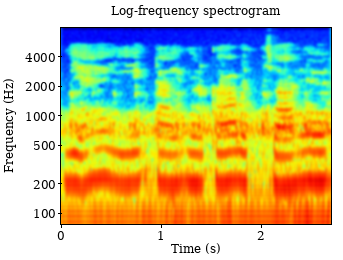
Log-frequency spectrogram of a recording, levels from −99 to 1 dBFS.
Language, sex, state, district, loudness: Hindi, female, Punjab, Fazilka, -14 LUFS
